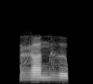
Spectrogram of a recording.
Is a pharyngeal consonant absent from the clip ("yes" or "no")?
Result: yes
